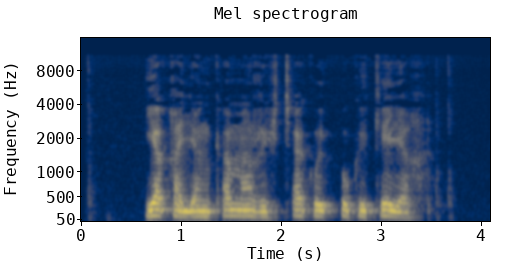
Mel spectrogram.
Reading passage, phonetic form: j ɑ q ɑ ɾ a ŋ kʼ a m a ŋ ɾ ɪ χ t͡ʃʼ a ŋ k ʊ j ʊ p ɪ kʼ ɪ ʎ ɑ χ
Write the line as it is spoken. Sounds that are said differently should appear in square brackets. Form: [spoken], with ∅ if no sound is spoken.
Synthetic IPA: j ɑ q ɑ [ʎ] a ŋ kʼ a m a ŋ ɾ ɪ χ t͡ʃʼ a [∅] k ʊ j ʊ [k] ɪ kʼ ɪ ʎ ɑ χ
